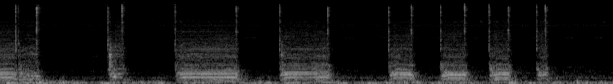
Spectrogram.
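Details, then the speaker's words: 1997 Jeep Cherokee XJ at about 300,000 miles, new driver-side power window motor, regulator and switch just installed, door panel off: short bursts of smooth, even motor whirr, a little loud; owner calls it a success, normal operation. "okay we're going to claim success it seems a little loud but get that door panel back on it'll probably be fine"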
